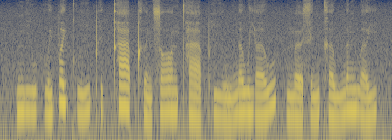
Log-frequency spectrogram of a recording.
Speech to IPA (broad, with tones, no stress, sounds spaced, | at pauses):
ŋ iː˨ w kʷ ɐ˨˥ j p ɐ˥ j kʷʰ iː˨˥ pʰ ɪ˧ k̚ t̪ʰ aː˥ p̚ kʰ ɵ˨˩ n s ɔː˧ n t̪ʰ aː˨˩ pʰ iː˨˩ w ŋ ɐ˧ w j ɐ˨˥ w | m œː˨˩ s ɪ˨˥ ŋ kʰ ɐ˨ w ŋ ɐ˥ ŋ w ɐ˨˥ j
